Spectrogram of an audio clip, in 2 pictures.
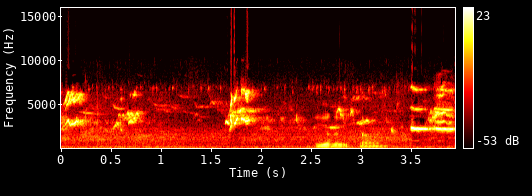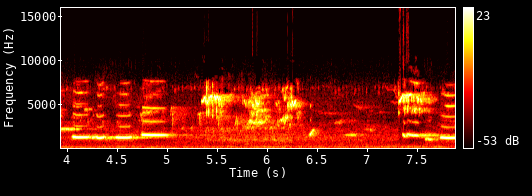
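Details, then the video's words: Pied butcherbirds (Cracticus nigrogularis), Australia, give clear, flute-like whistled notes held at steady pitches, some falling, among busy high chirps from other birds and a brief low squawk. "BUTCHER BIRDS Serenade / Serenata de Pajaros Carniceros"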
